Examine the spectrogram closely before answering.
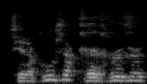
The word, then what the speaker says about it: Siracusa: Taormina, Siracusa, You said it right, Yeah, Saragossa.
